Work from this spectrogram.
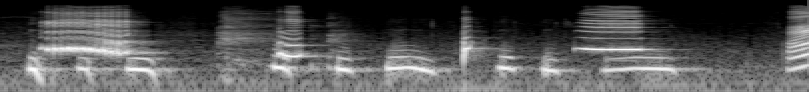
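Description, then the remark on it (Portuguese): An imitated owl hoot: several fairly loud, warbling hoot-like calls in an uneven run, with a longer call at the start and another near the end, and no speech. “A coruja, como é que a coruja faz?”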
